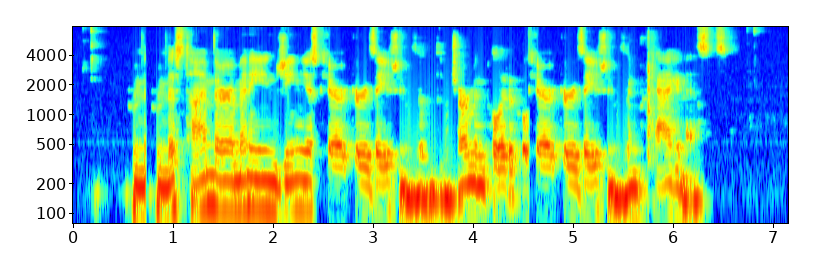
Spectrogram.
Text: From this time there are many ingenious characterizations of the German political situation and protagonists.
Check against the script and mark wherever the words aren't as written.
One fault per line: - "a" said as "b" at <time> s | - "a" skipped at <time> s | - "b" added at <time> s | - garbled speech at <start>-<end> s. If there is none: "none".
- "from" added at 0.8 s
- "situation" said as "characterizations" at 4.6 s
